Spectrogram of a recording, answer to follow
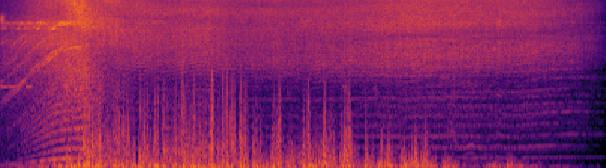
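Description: Small quadcopter drone taking off right beside the microphone: its motors whine up in pitch over the first second, then the propeller wash buffets the microphone with loud gusty rumbling for several seconds, fading as the drone climbs away.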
